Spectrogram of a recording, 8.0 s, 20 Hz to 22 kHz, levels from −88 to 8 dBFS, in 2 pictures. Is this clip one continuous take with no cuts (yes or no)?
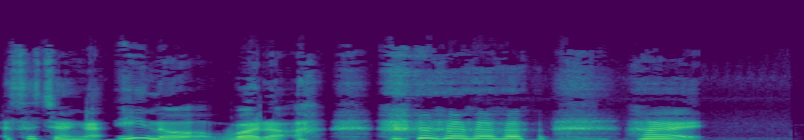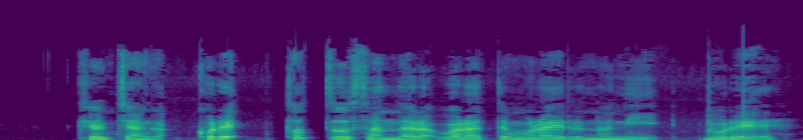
no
